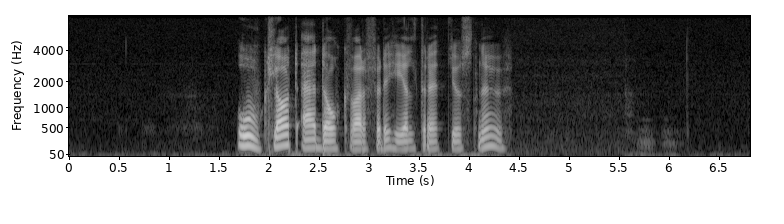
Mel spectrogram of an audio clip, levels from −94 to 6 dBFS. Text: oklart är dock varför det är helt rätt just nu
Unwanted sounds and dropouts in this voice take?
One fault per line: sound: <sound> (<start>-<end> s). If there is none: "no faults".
no faults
